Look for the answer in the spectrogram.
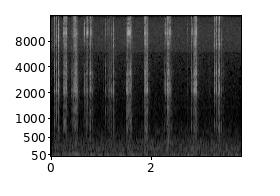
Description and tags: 004 scrooll wheel
This sound is a recording of a mouse scrolling wheel.
It was recorded using a Zoom H4 recording device at the UPF campus in the 003 aula from tallers.
scroll-wheel, campus-upf, nosie, UPF-CS12, percussion, mouse, office, scrolling, computer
